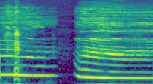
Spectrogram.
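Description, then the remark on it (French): A person imitates a whale call with two long, loud, moaning hums separated by a brief pause, the second one sliding gently downward and holding steady. “je m'identifie comme une baleine.”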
